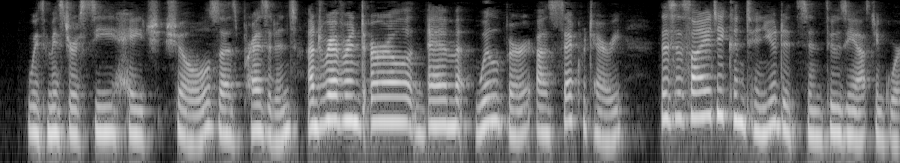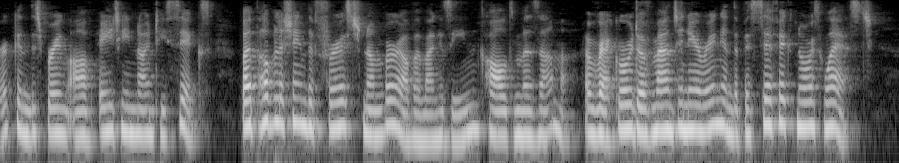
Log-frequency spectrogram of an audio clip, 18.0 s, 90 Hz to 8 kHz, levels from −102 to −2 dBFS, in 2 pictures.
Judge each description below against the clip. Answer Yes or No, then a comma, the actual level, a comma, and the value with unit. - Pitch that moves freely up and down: No, average, 4.2 semitones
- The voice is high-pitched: Yes, high, 215 Hz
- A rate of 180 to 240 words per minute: No, average, 145 wpm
